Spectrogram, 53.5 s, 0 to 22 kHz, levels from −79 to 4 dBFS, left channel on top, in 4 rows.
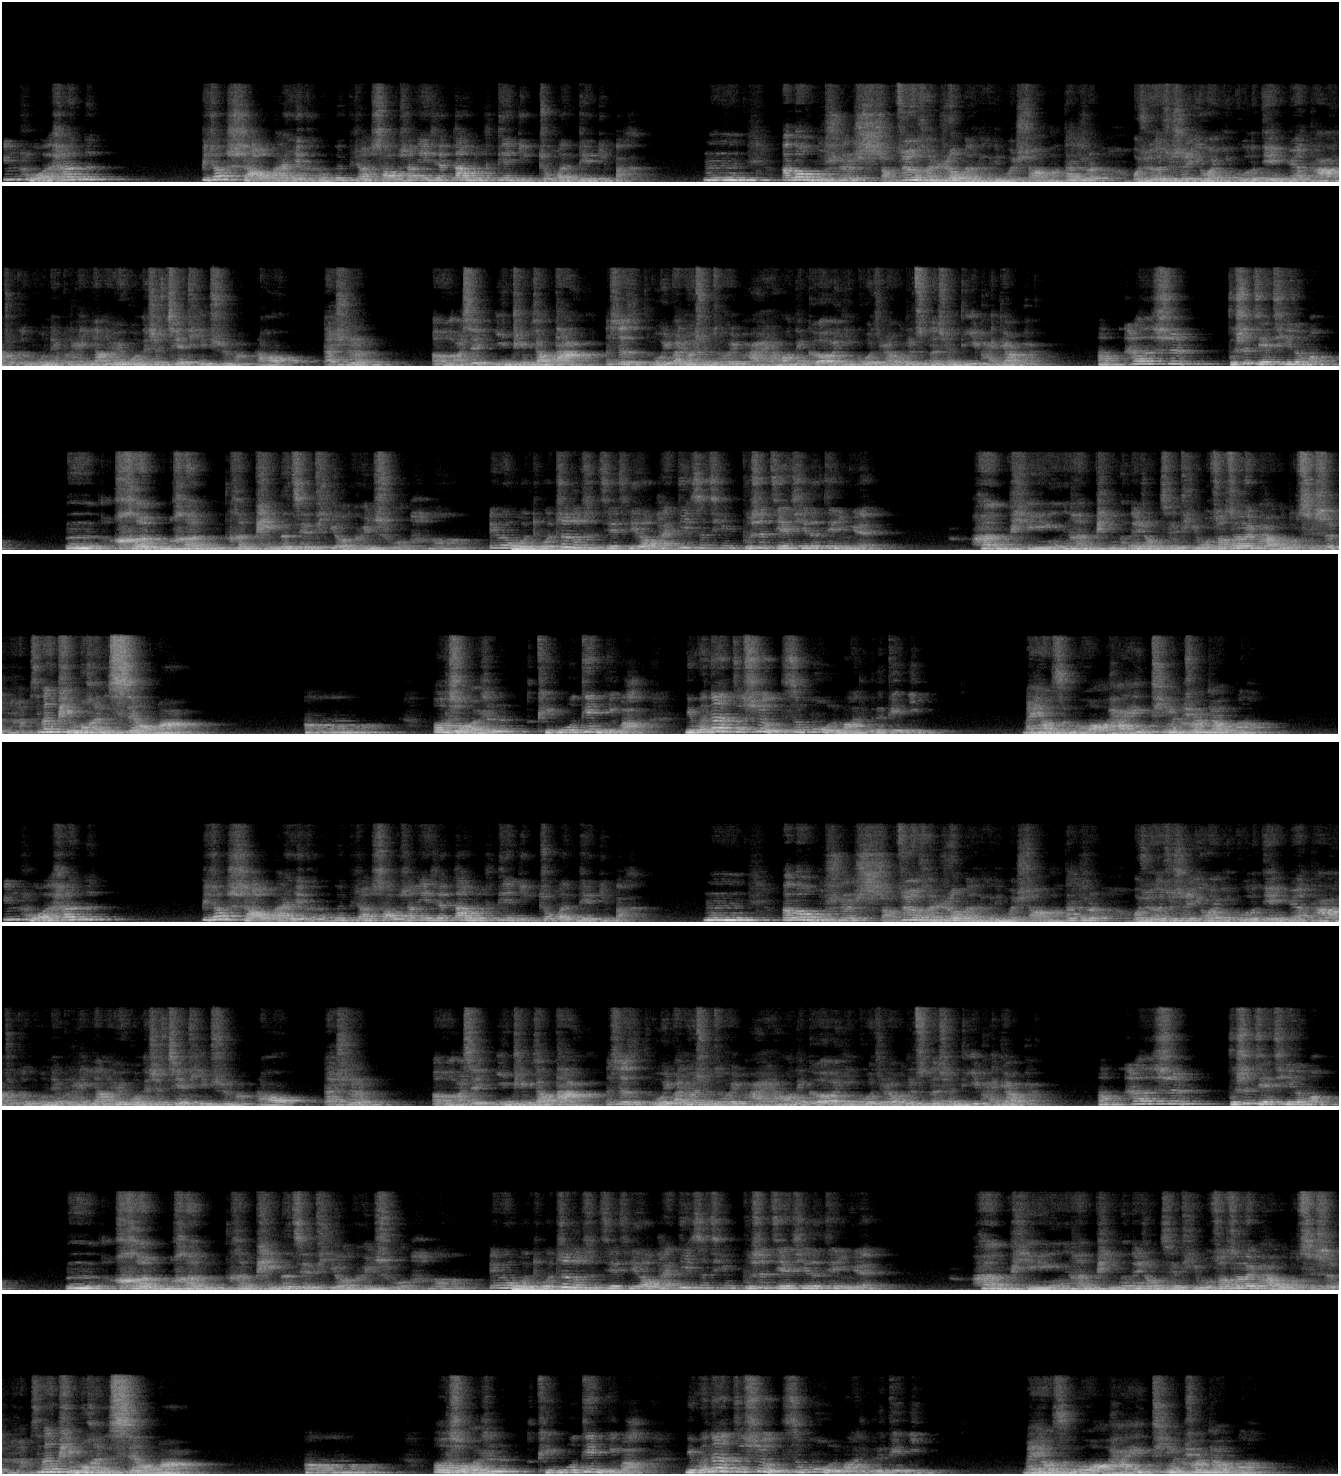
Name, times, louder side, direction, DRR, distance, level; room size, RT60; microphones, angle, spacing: voice 1, 0.0-0.9 2.0-6.4 24.3-25.2 25.6-26.6 30.8-35.5 43.1-45.1 45.5-49.4 51.4-52.7, equal, 20° left, -3 dB, 0.4 m, -25 dB
voice 2, 7.0-16.3 16.6-17.1 17.7-23.7 27.4-30.8 36.4-42.0 44.5-45.0 50.3-52.6, equal, 70° left, -5 dB, 1.3 m, -24 dB
sound 1, 31.8-34.7, equal, 35° left, 0.8 m, -25 dB
3.9 x 2.2 x 3.4 m, 0.83 s
head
